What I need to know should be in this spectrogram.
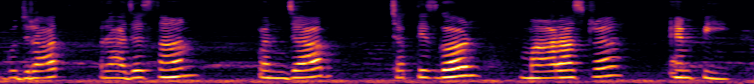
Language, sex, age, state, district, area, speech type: Sindhi, female, 30-45, Gujarat, Surat, urban, spontaneous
